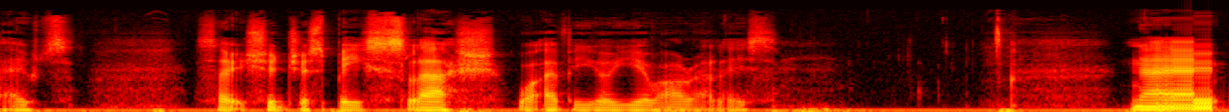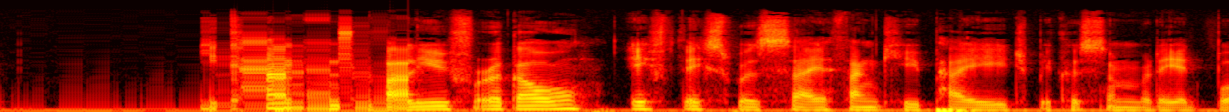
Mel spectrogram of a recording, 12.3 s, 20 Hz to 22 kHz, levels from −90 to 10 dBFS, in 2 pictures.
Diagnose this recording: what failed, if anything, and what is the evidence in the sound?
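At the driver or buffer stage, audio likely stopped arriving in time, so about 15 ms blocks were repeated while most of the real audio was skipped. From 5.79 to 8.19 s this gives robotic sound from repeated short buffers, a rigid, metallic buzz near 66.7 Hz.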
